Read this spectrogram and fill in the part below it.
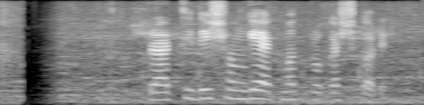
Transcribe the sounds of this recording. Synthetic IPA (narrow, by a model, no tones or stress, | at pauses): pɾaɾt̪ʰid̪eɾʃɔŋɡeɛkmot̪̚pɾokaʃkoɾe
